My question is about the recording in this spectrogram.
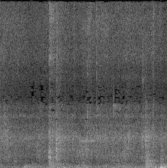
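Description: People getting up and moving about in a courtroom as the hearing closes: a steady low rumble of shuffling and chair movement, with knocks about half a second in and again near the end.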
